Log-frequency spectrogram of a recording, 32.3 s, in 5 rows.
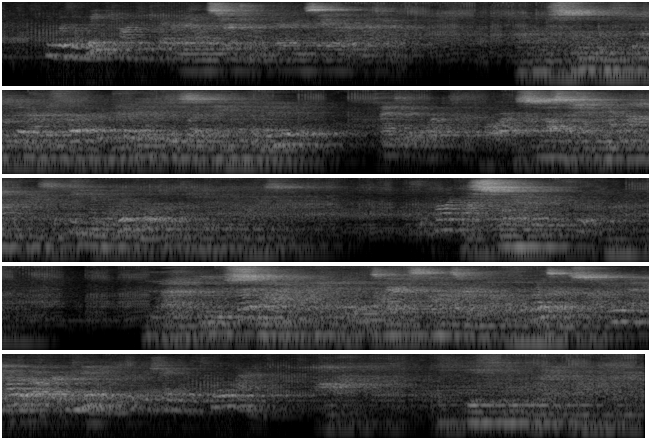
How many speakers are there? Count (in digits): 3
